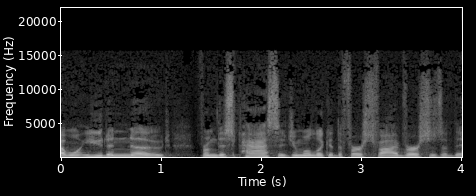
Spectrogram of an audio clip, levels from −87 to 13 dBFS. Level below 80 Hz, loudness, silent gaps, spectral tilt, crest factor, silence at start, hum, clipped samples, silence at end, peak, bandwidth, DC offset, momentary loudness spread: -68 dBFS; -25 LUFS; none; -4.5 dB/octave; 20 dB; 0 s; none; under 0.1%; 0 s; -6 dBFS; 16 kHz; under 0.1%; 6 LU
